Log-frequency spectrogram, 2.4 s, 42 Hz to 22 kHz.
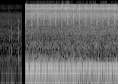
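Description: A misfiring small-block Chevy V8 in a 1967 El Camino idles loudly up close with a low, uneven, loping rumble and shaky vibration, starting abruptly after a brief quieter moment; no talk.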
